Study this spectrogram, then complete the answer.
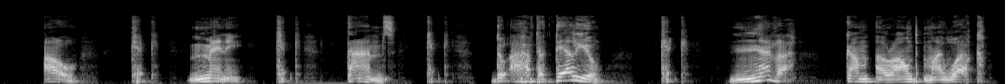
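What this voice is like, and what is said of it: Slurred heavy French accent. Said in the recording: “Philippe's words were slurred, his heavy French accent rendered almost unintelligible by half a bottle of vodka on top of a hit of heroin”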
